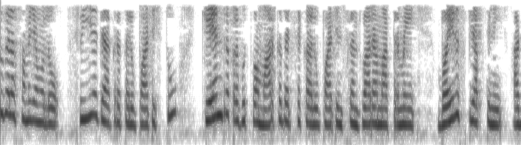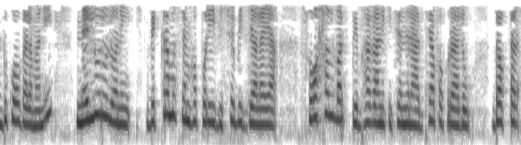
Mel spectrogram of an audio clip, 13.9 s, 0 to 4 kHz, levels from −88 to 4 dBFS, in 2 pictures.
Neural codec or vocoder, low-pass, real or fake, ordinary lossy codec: vocoder, 22.05 kHz, 80 mel bands, Vocos; 3.6 kHz; fake; MP3, 24 kbps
